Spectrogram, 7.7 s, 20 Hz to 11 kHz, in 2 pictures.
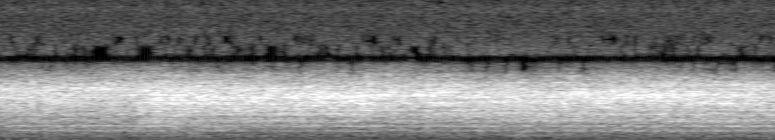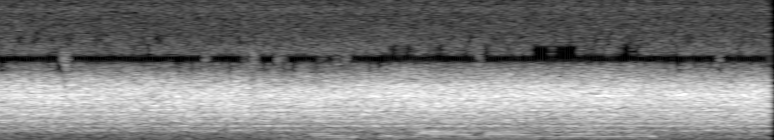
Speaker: You can hear it's under higher pressure at 10 lb.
